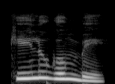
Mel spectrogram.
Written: ಕೀಲ್ಕಂಬ

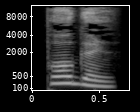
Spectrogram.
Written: ಪೋಕಳ

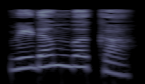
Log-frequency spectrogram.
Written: ವಿಡಂಬಕ

